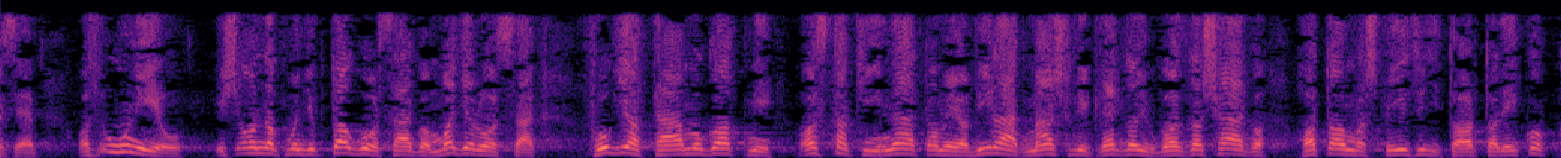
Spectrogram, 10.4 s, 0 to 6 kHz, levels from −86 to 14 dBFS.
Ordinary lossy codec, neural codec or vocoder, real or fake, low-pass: MP3, 48 kbps; none; real; 5.4 kHz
